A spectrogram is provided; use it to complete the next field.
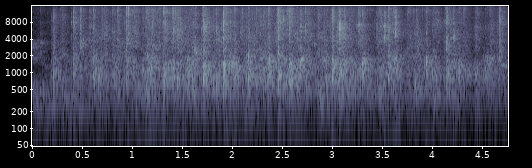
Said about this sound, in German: Gott ist treu. Gebt Gott mal einen Applaus.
